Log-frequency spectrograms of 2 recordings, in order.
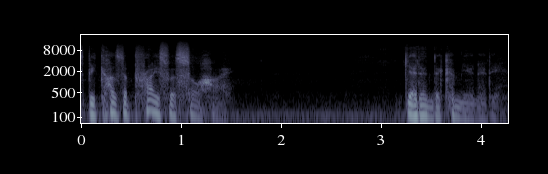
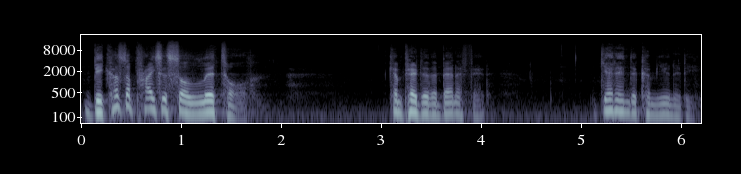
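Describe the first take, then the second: First: Much softer, earnest correction; hushed right version; the true reading. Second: Emphatic mistaken take; the wrong reading. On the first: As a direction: drop low and sincere for the real message. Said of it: "He says". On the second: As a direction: push it like a misreading. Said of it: "the author of Hebrews is not saying". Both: Shown as a demonstration.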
